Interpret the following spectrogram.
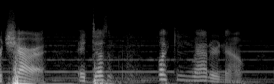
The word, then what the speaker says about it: Chara: Like I get it, like it's spelled like Kara as in character, but it's either pronounced like Kara or Chara.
